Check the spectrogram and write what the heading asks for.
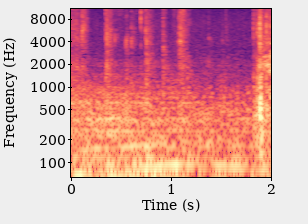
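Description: Near silence: faint soft ticks and light handling of paper oracle cards as one is drawn from the deck.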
